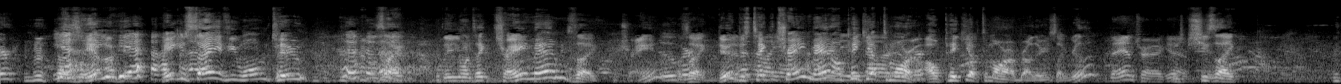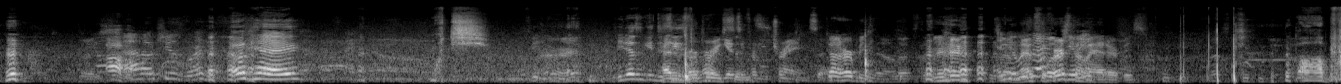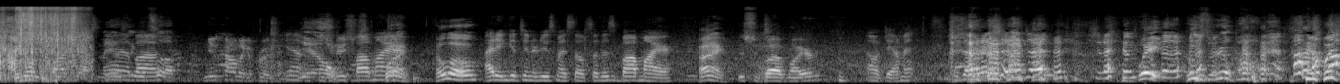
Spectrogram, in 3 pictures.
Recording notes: Jackelope Jack Open Mic pre show. We decided to record pre-show hang-out.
